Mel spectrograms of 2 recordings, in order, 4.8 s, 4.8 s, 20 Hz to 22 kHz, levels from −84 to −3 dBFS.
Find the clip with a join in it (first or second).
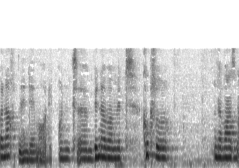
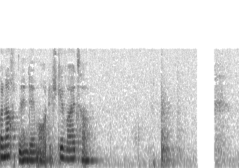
first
